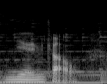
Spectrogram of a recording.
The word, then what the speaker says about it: 年糕: during this time is nian Gao or roughly translated as sticky cake in Chinese sticky is pronounced the same as the word for year and cake also has the same pronunciation as high so this punny dessert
